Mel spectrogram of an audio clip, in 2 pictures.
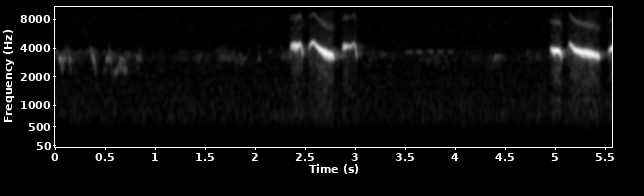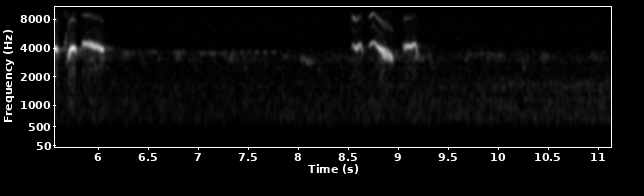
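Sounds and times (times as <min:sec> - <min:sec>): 
faint high chirps: 0:00.0 - 0:10.0
crested lark whistled call: 0:02.3 - 0:04.0, 0:04.9 - 0:09.3.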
